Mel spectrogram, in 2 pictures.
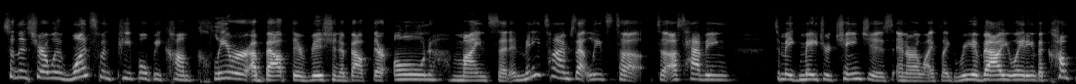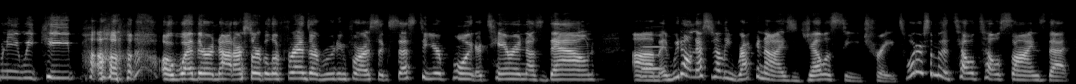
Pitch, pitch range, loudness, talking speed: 235 Hz, 210-270 Hz, -24 LUFS, 205 wpm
